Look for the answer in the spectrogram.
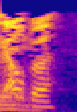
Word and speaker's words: Elba: It's A-L-B-A. – Idris Elba. Yeah, Elba.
